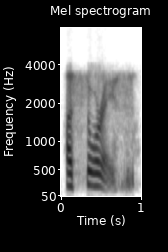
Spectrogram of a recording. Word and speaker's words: Azores: or Azores it's actually if you pronounce it in Portuguese it's asaurus ah wow so it's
